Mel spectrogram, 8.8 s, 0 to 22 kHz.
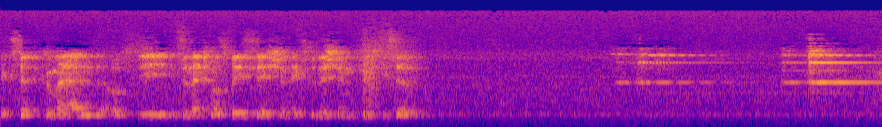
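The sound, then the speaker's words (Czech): A ship's bell is struck three times during a change-of-command ceremony aboard the International Space Station. Each clear metallic strike rings out with lingering overtones, spaced apart, after an opening stretch of muffled voices and busy background noise. “No a bylo to včetně zvonění, těch 3 úderů na zvon.”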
